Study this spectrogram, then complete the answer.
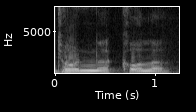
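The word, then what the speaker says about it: Jharna-Kala: Do I pronounce it correctly? Jarnacola? Yes, it's correct. It's called Jarnacola.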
